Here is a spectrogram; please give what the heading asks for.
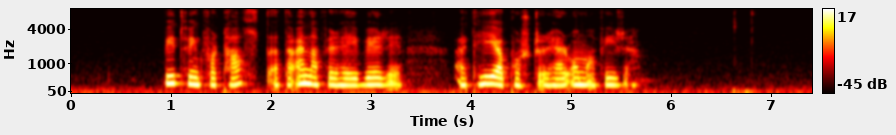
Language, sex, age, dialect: Faroese, female, 36-60, Suðurstreymoy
